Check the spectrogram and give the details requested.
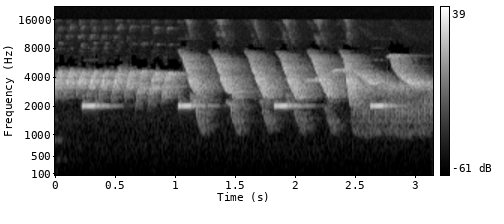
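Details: Meia-noite style song of the ultramarine grosbeak (azulão): a buzzy trill followed by a series of loud, sharply down-slurred whistled notes, a little over one per second, each with a thin steady tone beneath, in a clean recording.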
